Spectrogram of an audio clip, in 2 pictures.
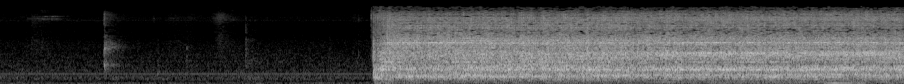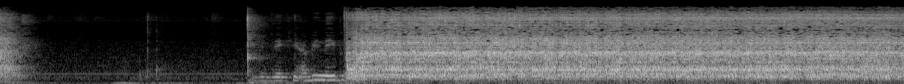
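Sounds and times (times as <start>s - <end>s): electric mixer grinder running: 3.7s - 9.4s, 12.5s - 18.0s.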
